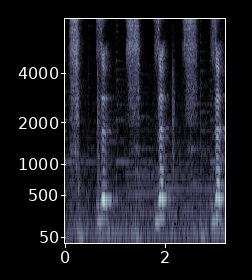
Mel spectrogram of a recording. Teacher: Z is a voiced S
